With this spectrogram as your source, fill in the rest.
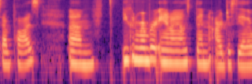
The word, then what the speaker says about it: anion: you can also remember, because a lot of people will mispronounce this as anions, but it's not, it's anions. But it kind of looks like onions.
